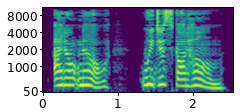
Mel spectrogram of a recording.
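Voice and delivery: high, loud, helpless answer; frantic mother on an emergency call; panicked reply. A narrator's reading. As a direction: answer in rising alarm.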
